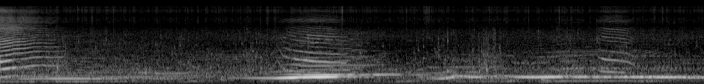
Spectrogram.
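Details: Singing male humpback whale, underwater: long level moans and groans underneath, with bursts of bright harmonic upsweeping cries at about three and six seconds.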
